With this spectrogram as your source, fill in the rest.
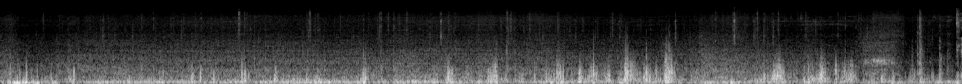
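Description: Wind blowing across an open golf course buffets the microphone with loud, continuous gusty rumble that swells and dips unevenly, with no other sound standing out.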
